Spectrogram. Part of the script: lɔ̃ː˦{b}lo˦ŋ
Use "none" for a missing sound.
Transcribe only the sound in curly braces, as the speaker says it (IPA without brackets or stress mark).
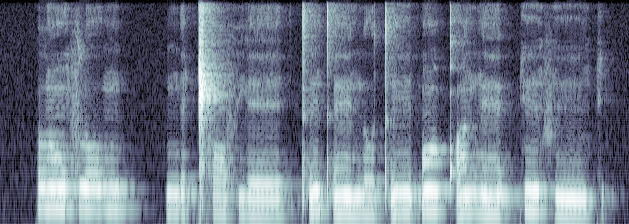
f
